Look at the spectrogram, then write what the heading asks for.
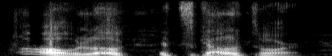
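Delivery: goofy, silly voice. Showing how the original Evil-Lyn would act: goofy Evil-Lyn voice. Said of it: "she'd be all goofy".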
